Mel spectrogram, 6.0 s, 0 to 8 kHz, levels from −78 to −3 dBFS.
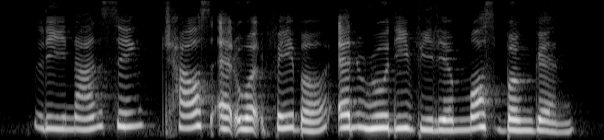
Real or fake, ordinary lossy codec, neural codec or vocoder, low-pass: real; none; none; none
